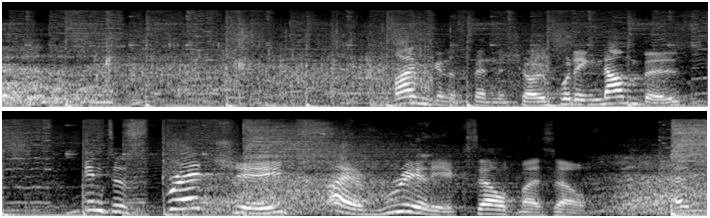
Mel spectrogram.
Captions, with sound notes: (party poppers) I’m going to spend the show putting numbers into Spreadsheets! I have really Excel-ed myself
